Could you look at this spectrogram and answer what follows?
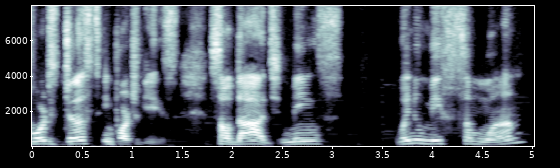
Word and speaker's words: saudade: Saudade. Saudade, yeah.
